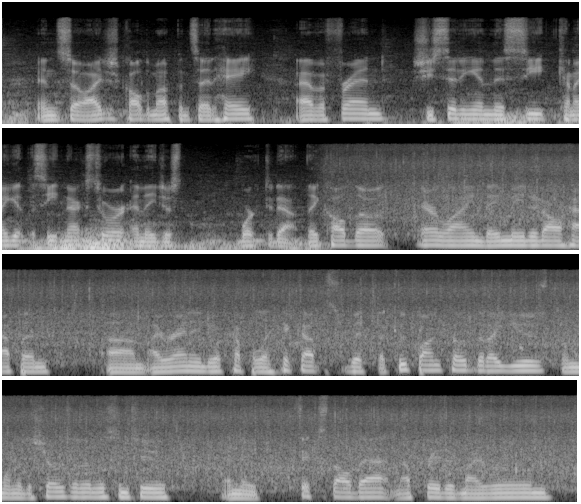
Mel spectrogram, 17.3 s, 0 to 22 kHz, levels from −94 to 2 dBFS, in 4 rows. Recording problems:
rain or running water; loud; throughout; 7 dB below the speech

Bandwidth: 13.5 kHz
